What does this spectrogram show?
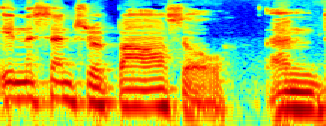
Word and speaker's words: Basel: But the Swiss people call it Basel, so...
